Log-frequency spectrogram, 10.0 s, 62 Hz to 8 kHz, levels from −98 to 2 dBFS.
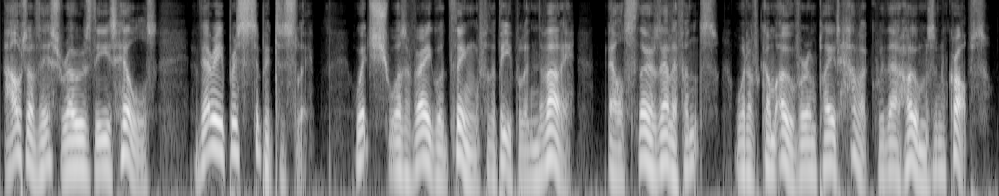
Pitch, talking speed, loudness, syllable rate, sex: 120 Hz, 210 wpm, -18 LUFS, 6.1 syllables/s, male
